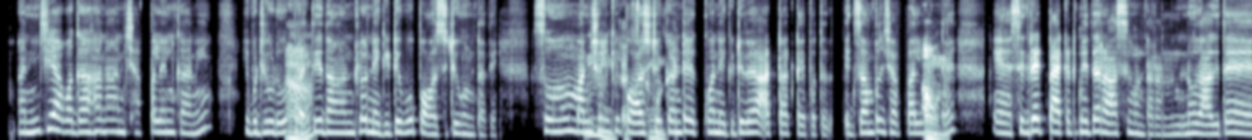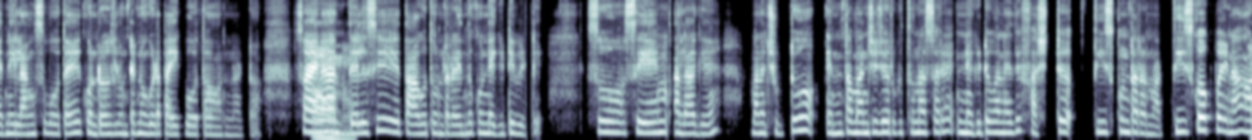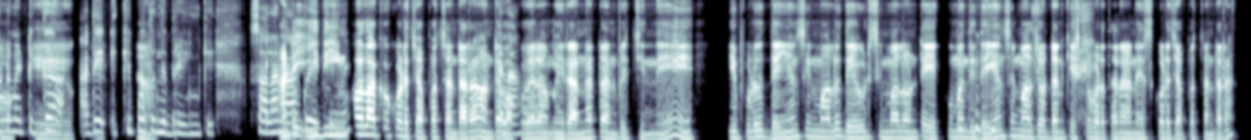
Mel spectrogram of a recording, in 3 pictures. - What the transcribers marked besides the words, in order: other background noise; in English: "పాజిటివ్"; in English: "సో"; in English: "పాజిటివ్"; in English: "ఎగ్జాంపుల్"; in English: "సిగరెట్ ప్యాకెట్"; in English: "లంగ్స్"; in English: "సో"; in English: "నెగటివిటీ. సో సేమ్"; in English: "నెగెటివ్"; in English: "ఫస్ట్"; in English: "ఆటోమేటిక్‌గా"; in English: "బ్రెయిన్‌కి. సో"; giggle
- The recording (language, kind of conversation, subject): Telugu, podcast, వివాహం చేయాలా అనే నిర్ణయం మీరు ఎలా తీసుకుంటారు?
